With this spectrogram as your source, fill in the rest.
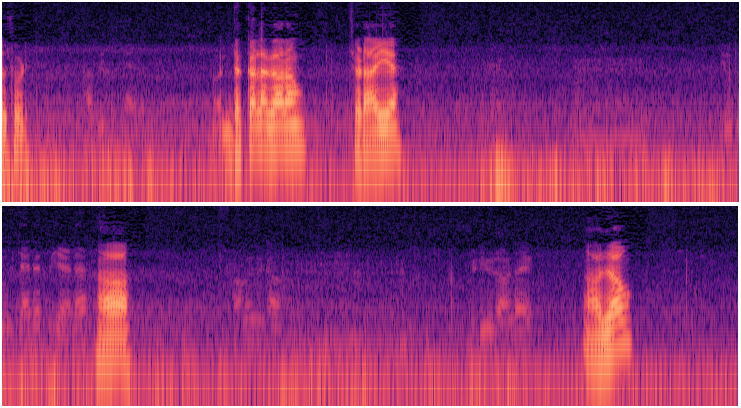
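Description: A young man speaks in short, loud bursts close to a microphone.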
